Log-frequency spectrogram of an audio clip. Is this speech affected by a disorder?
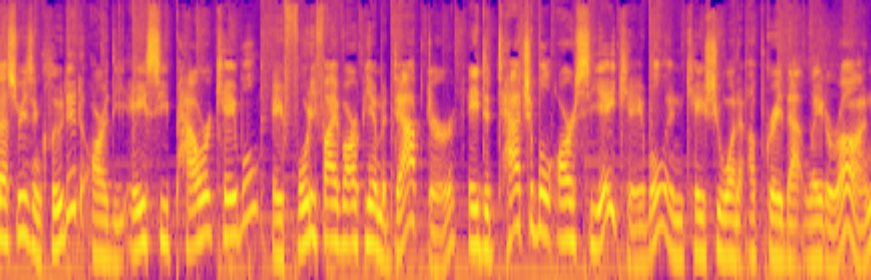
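No.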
